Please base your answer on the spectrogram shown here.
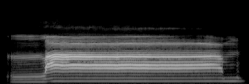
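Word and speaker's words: لام: সাথে লাগিয়ে বলতে হবে লাম লাম জিহ্বার আগা সামনের উপরের হ্যাঁ সামনের উপরের দাঁতের গোড়ার সাথে লাগিয়ে বলতে হবে লাম লাম যেমন লা ইলাহা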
